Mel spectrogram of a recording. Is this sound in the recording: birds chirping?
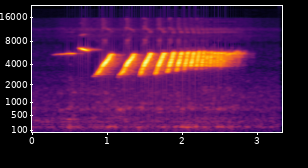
yes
